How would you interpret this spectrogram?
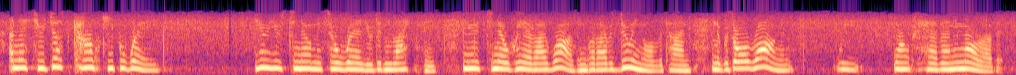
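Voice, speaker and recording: An actress playing an independent young estranged wife in an old radio drama, earnest and halting, wistful but firm. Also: female voice, sits high, lightly acted. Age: young adult. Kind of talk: 1930s-40s American radio drama acting. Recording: scratchy, hissy old radio broadcast, phone-like.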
